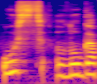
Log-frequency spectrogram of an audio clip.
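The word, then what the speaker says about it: Ust-Luga: very quietly again the ust luger port is pronounced um a while in english there is no such soft sign as we have in russian that indicates the softness of the consonant we spell it as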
